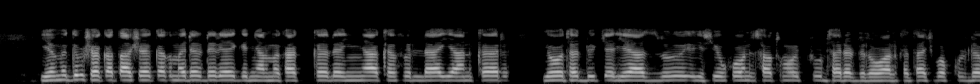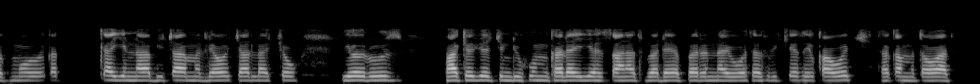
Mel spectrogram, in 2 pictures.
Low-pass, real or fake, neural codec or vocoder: 5.4 kHz; real; none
